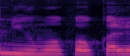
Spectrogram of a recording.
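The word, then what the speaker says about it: pneumococcal: बात करते हैं अपन न्यूमो कोकल वैक्सीन की जिसको हम बोलते हैं पीसी भी वैक्सीन जिसको पी जो होता है वहां पे साइलेंट होता है और न्यूमो कोकल वैक्सीन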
